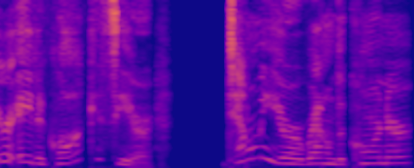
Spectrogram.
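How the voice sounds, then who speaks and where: Using a put-on character voice, a woman speaks high with very wide pitch swings. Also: moderate pace, dry, close sound with no echo. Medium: read story. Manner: gritted.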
